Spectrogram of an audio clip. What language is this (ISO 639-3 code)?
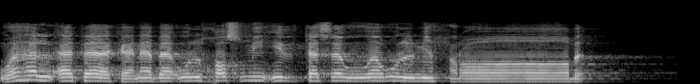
ara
